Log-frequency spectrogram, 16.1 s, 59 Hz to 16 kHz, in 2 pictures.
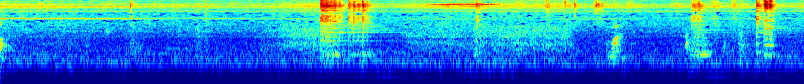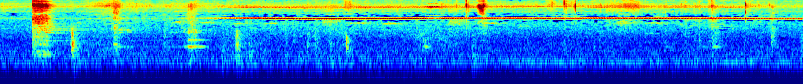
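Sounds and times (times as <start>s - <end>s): high whine of saw blade: 9.6s - 16.0s.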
